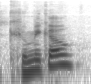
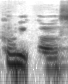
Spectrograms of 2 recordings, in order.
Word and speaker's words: Kumiko: And then you go to, I don't want to butcher the name, Komiko. Am I saying it correctly? – I think it's Kumiko, right? – Kumiko, sorry.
